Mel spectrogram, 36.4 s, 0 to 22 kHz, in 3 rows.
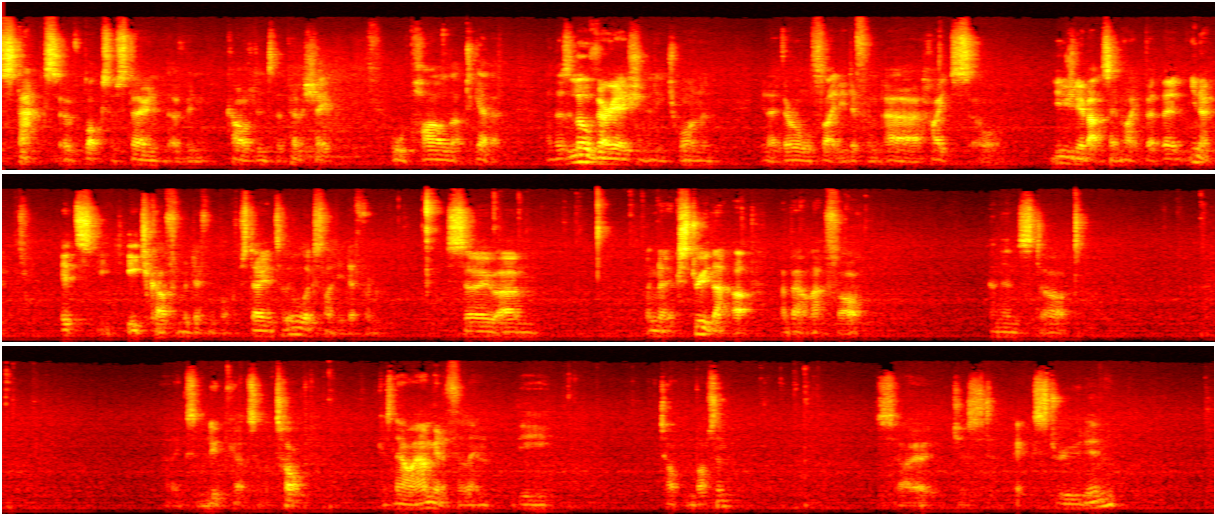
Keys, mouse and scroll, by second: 17.1 a, 17.5 a, 17.9 z, 18.5 a, 19.1 ctrl+middle click, 19.9 shift+middle click, 20.6 ctrl+r, 23.9 click, 24.1 a, 24.5 ctrl+r, 26.4 shift+click, 26.6 a, 27.0 middle click, 27.4 shift+middle click, 27.7 ctrl+middle click, 28.5 alt+right click, 29.1 alt+right click, 29.6 alt+right click, 30.1 shift+middle click, 30.7 e, 31.1 s, 32.1 right click, 32.2 s.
